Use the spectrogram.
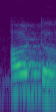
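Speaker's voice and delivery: teacher models అర్ట్; model pronunciation. Shown as a demonstration. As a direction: sound out అర్ట్ for students to repeat, r silent. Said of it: "నాతో పాటు పలకండి".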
